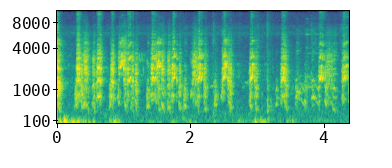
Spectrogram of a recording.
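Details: Hybrid chukar partridge pair kept for breeding: dense, raspy cackling bursts follow one another about every half second in a hoarse, chattering rhythm.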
